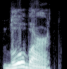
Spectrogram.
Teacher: Stress on the first syllable. I mean on blue sound.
